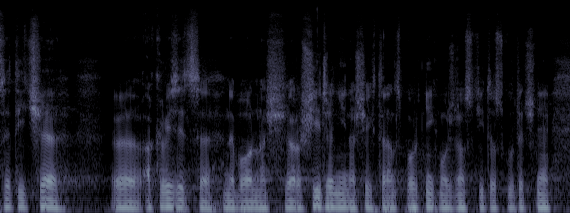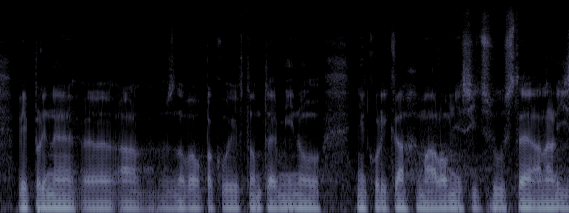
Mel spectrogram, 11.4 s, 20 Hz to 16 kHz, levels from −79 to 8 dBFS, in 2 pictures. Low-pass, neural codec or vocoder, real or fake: 14.4 kHz; vocoder, 44.1 kHz, 128 mel bands every 256 samples, BigVGAN v2; fake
